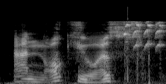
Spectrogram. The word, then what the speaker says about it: innocuous: That makes it sound like he's gone A, but it's a fucking I.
